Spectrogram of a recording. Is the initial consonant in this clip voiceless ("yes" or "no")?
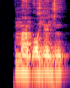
no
